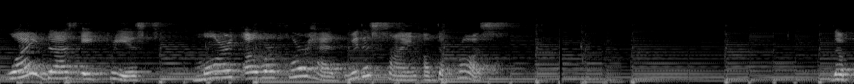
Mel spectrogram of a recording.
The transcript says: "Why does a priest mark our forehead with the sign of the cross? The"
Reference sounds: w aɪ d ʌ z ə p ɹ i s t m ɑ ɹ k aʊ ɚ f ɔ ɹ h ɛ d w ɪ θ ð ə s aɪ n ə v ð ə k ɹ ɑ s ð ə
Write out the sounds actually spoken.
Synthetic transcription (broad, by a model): w aɪ d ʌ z ə p ɹ i s t m ɑ ɹ k aʊ ɚ f ɔ ɹ h ɛ d w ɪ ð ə s aɪ n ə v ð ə k ɹ ɑ s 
